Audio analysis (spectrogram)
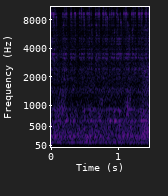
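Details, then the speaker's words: Audio CD-R burned on a 20-year-old CD-RW drive: quiet rapid ticking and whirring as the laser keeps hunting and the disc slows; the player repeatedly fails to read the disc. "it's making different sounds oh it must be like towards the middle now it's just slowing down"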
